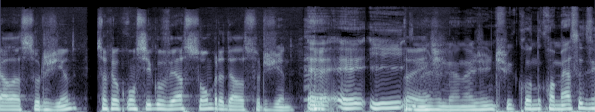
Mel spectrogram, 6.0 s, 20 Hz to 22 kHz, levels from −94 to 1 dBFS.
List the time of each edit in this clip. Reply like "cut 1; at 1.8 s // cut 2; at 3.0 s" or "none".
cut 1; at 3.0 s // cut 2; at 4.0 s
